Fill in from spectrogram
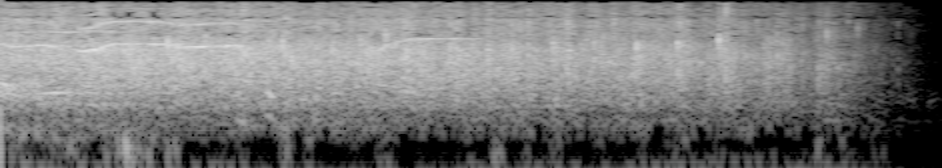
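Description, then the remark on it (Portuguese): An audience claps steadily for about five seconds as four people are called up to the front, a dense patter of many hands with a faint whistle early on, before the applause tapers off and fades out. “Aplaude aí, gente. Foi bem, bem de quem tá com frio mesmo.”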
